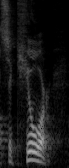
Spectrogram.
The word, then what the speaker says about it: Sekur: That's why you need a new privacy and security outfit called Sekur.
